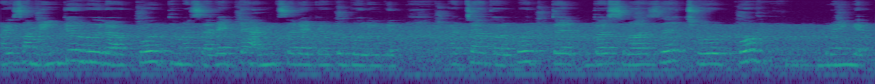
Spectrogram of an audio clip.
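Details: Stuttering in a presumed client of a stuttering rehabilitation clinic; it is not stated whether this is before or after therapy.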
